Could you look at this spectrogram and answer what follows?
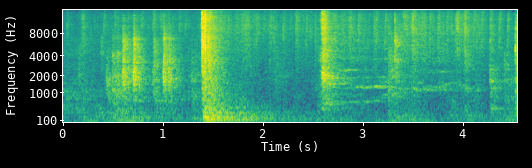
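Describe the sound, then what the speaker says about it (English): The manual wood gate and doors of an old Marshall hydraulic freight elevator bang and thud, with one loud slam, lighter knocks after it and a faint rattle between. "It still has a manual wood gate and security"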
